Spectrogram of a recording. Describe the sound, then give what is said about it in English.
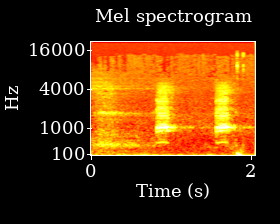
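A crow caws twice, two short harsh calls spaced under a second apart, fairly faint against a low background rumble, with no voices. “Listen, Crow's telling you that. He's laughing at you.”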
